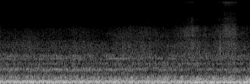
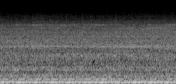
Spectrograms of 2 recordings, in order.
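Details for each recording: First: Ford F-150 $500 farm-find pickup, idling just after start; steady low rumble with a faint regular puffing that fits an exhaust leak, smoke seen escaping. Exhaust leak at idle. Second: Farm-find Ford F-150 bought for $500, smog pump deleted, exhaust leak noted, coolant low: deep, even V8 burble at a steady idle with smooth, regular pulses and no knocks or misses; the engine sounds healthy.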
